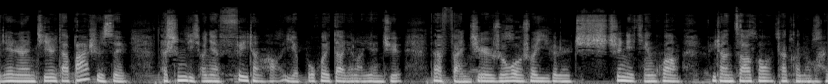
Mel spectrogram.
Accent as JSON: {"language": "Chinese", "country": "Denmark", "second_language": "Chinese", "said": "这确实是因为我们两个国情不一样，我们丹麦人口会比较少"}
